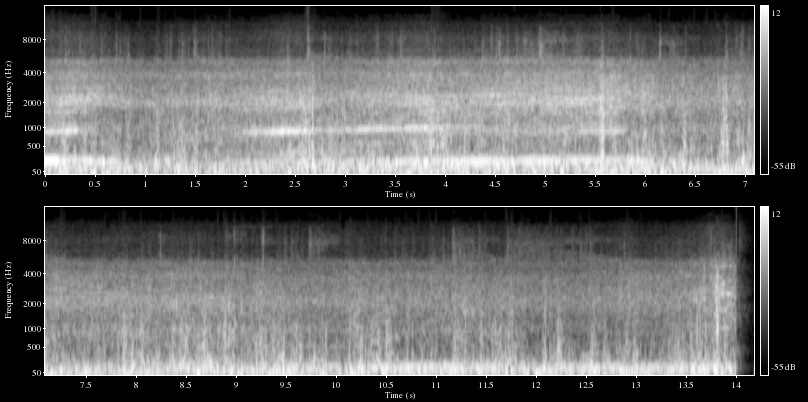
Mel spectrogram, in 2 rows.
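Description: Ford 2.5 L four-cylinder with stage 1 cams, swapped into a Mazda Miata, pulling under throttle with the windows of an open convertible letting in heavy wind noise. Its note climbs steadily in pitch, falls sharply about half a second in and again around six seconds, then holds at a lower, steady pitch.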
